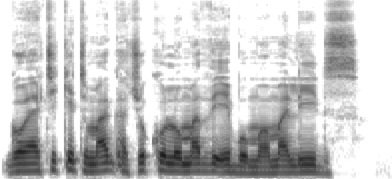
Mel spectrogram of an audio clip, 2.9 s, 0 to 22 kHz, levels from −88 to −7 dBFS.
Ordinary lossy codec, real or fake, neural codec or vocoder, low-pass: none; real; none; none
